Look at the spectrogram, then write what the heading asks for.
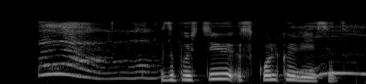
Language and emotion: Russian, neutral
